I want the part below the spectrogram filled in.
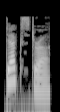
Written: dextra

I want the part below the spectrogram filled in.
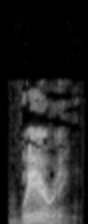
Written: wearing

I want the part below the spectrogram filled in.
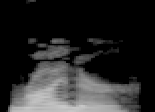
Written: reiner

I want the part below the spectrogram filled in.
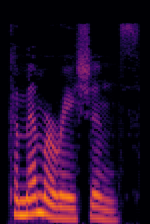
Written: commemorations

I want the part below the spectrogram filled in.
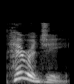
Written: perigee

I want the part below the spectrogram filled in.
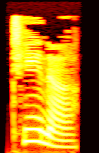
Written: teena

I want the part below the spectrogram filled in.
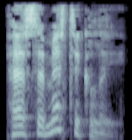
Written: pessimistically

